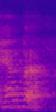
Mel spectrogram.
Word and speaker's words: Gerber: yang bernama Johan gerber tapi dibacanya herber Karena J Belanda dia dibaca he seperti gratis jadi harakis Johan her dia lulusan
